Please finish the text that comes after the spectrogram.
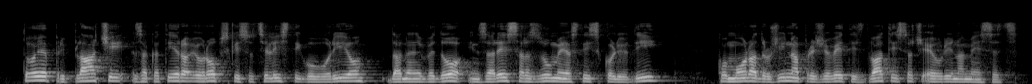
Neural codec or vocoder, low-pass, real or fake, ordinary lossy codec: none; 7.2 kHz; real; none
